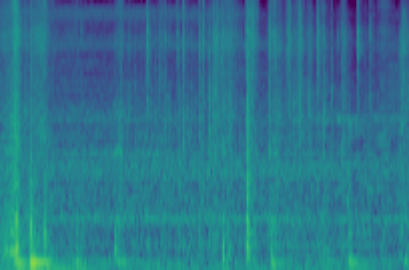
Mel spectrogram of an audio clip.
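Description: Hands handling a cardboard box and lifting its hinged lid: a cluster of knocks and taps at the start, scattered light clicks, and one sharp click about two and a half seconds in.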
